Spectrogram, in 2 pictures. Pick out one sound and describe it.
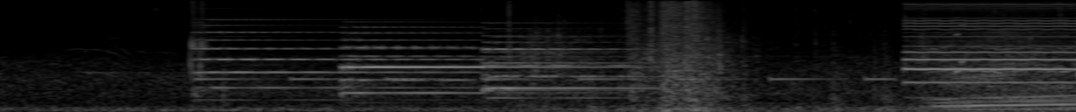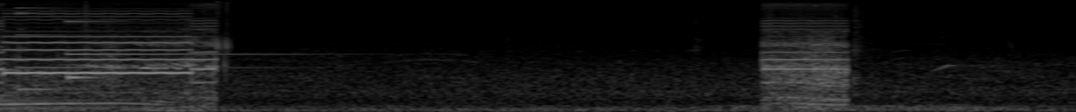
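Short electronic jingles and chimes play.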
